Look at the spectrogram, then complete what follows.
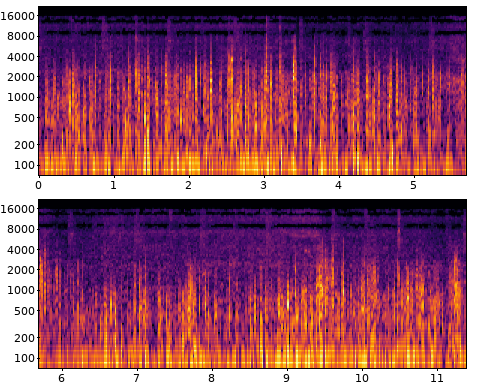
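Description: Wind buffeting the microphone of a camera carried on a moving motorbike: a loud, low rumble with gusty surges.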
